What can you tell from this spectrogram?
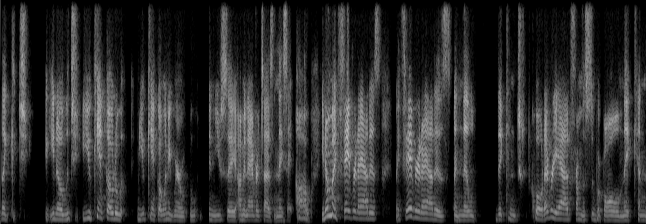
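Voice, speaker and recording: The voice has a bright, sharp tone. Its pitch variation is ordinary. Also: woman, medium pitch for a woman, fairly quick pace. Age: 60s. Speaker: advertising executive. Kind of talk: panel discussion.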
